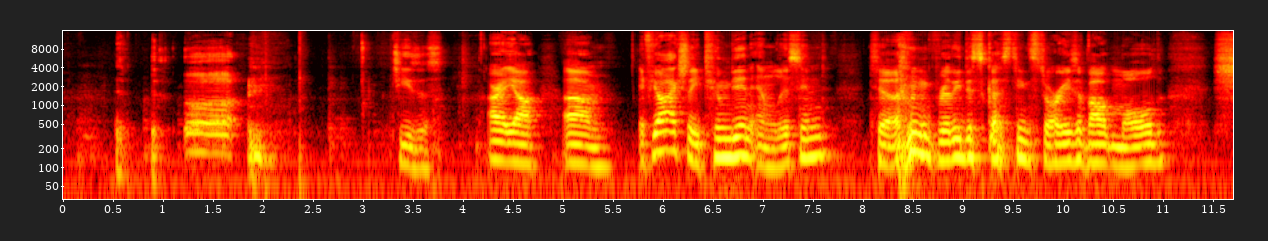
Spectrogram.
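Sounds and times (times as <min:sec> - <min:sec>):
loud drawn-out burp: 0:00.5 - 0:02.2
short throaty clicks and gulps: 0:00.5 - 0:03.2
speech: 0:01.2 - 0:01.8, 0:03.4 - 0:11.6.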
